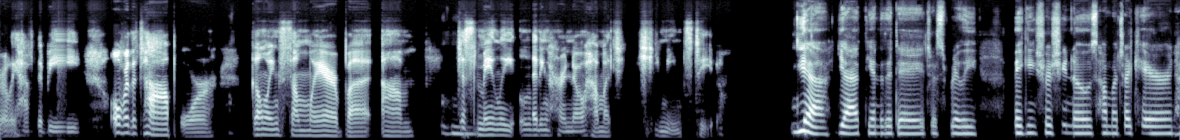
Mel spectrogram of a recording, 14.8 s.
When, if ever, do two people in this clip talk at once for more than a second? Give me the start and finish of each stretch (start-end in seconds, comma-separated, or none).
none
